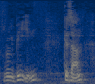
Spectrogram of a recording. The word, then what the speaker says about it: Rubin Kazan: Well, Rubin, which translates as Ruby, and is actually pronounced Rubin Kazan, have only recently become a major force in Russian football, being promoted to the top division for the first time in 2003.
